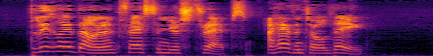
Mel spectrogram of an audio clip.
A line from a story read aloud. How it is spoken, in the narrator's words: the Mentorian said irritably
